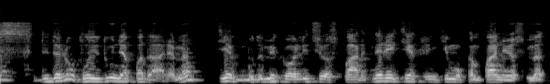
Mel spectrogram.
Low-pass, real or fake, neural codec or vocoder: 7.2 kHz; fake; codec, 16 kHz, 16 kbps, FreqCodec, larger model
